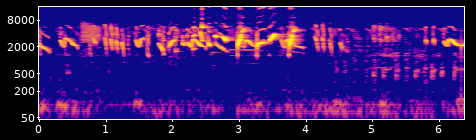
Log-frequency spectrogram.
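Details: Horsfield's babbler song, played to stimulate caged birds to sing: a busy run of clear whistled notes, rising and falling slurs, with a few buzzy fragments and brief pauses.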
